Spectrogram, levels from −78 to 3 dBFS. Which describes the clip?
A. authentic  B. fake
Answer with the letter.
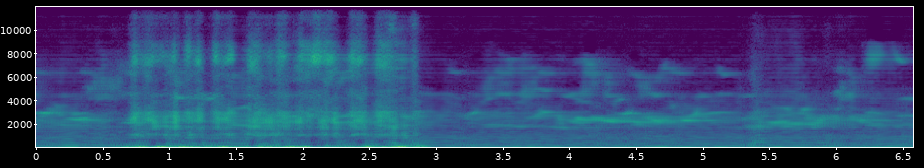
B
